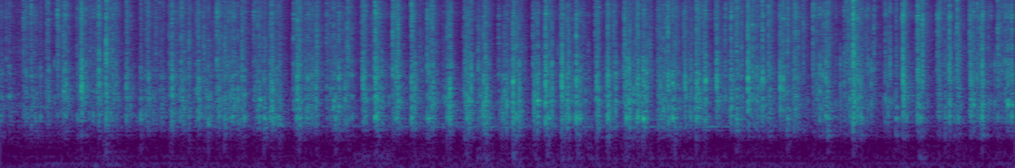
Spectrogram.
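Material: Plastic.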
